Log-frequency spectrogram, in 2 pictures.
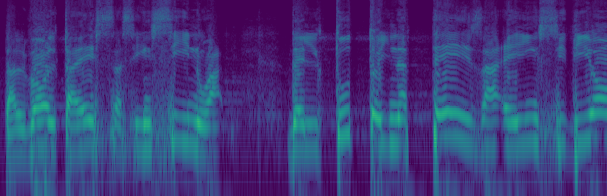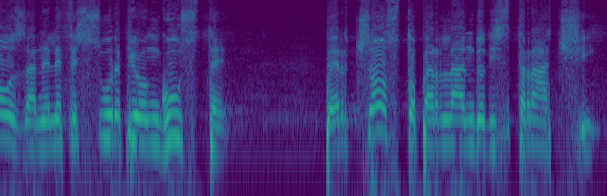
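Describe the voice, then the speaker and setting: A man voicing a sly, slow-talking devil. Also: high voice, voice pushed up. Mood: solemn. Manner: slow, drawn-out, ironic delivery. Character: suave mocking male devil, unhurried and sly. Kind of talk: dramatic reading aloud.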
